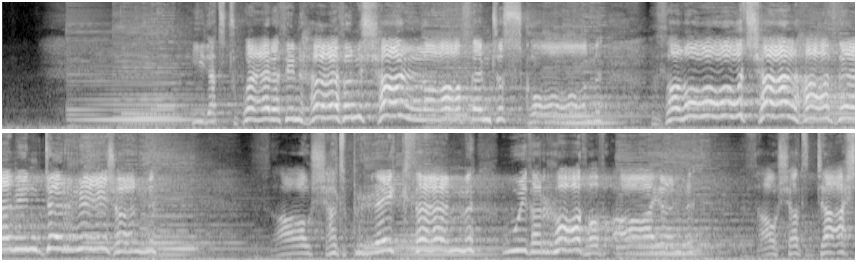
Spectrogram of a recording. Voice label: recit; he that dwelleth; Handel Messiah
